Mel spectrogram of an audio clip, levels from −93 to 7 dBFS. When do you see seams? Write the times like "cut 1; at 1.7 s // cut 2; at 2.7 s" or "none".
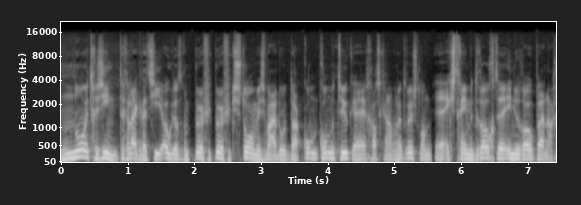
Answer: cut 1; at 2.3 s // cut 2; at 3.9 s // cut 3; at 5.6 s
